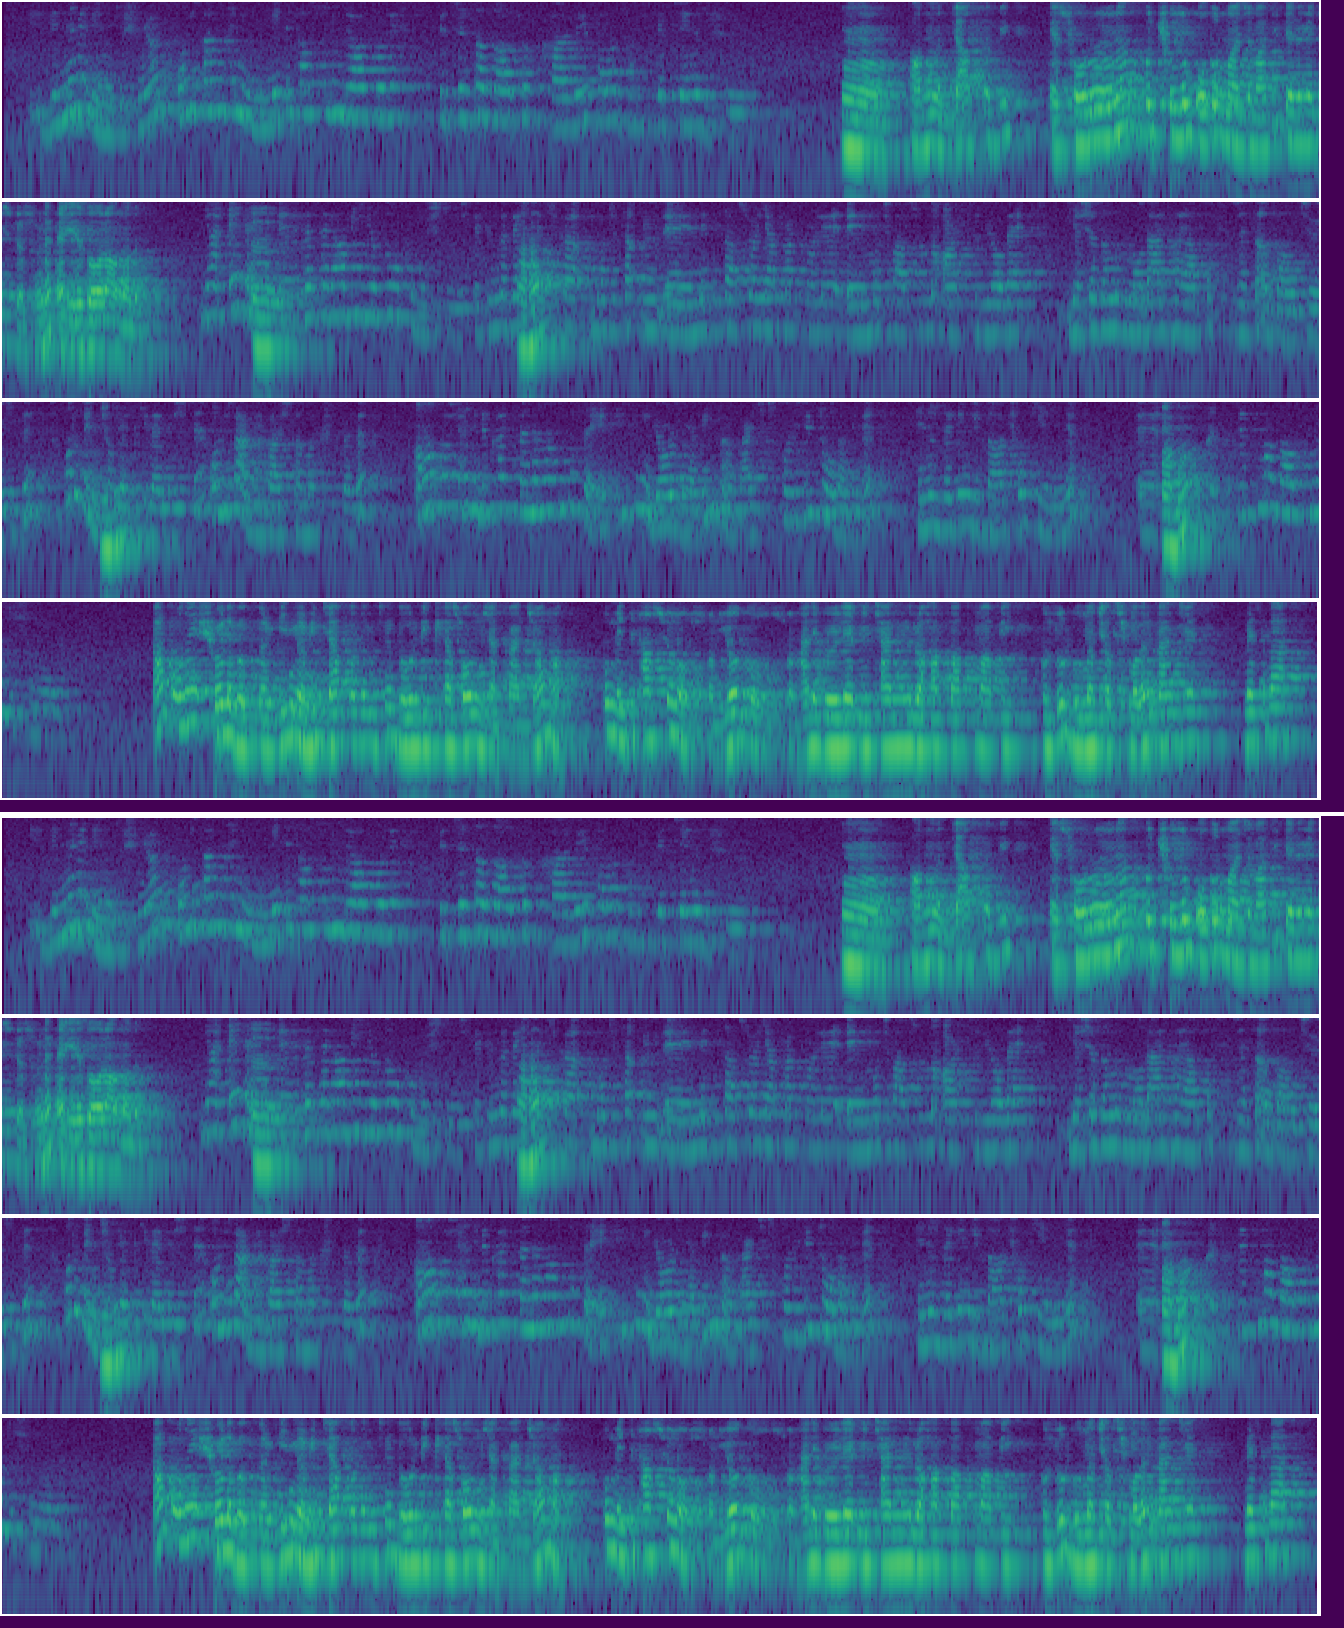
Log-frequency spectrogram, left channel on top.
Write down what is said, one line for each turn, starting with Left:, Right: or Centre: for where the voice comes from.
Right: dinlemediğimi düşünüyorum. O yüzden hani meditasyonun biraz böyle stresi azaltıp kaygıyı falan hafifleteceğini düşünüyorum.
Left: Hmm, anladım. Ya aslında bir e, sorununa bu çözüm olur mu acaba diye denemek istiyorsun, değil mi? İyi doğru anladım.
Right: Ya evet,
Left: Ee,
Right: e, mesela bir yazı okumuştum işte günde beş
Left: Aha.
Right: dakika modita- m- e, meditasyon yapmak böyle e, motivasyonu arttırıyor ve yaşadığımız modern hayatta stresi azaltıyor gibi. O da beni çok
Left: Hı hı.
Right: etkilemişti. O yüzden bir başlamak istedim. Ama böyle hani birkaç denememde de etkisini gördüm ya bilmiyorum belki psikolojik de olabilir. Henüz dediğim gibi daha çok yeniyim. E,
Left: Aha.
Right: ama stresimi azalttığını düşünüyorum.
Left: Ben olaya şöyle bakıyorum. Bilmiyorum hiç yapmadığım için de doğru bir kıyas olmayacak bence ama bu meditasyon olsun, yoga olsun, hani böyle bir kendini rahatlatma, bir huzur bulma çalışmaları bence mesela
